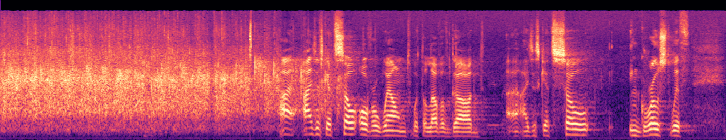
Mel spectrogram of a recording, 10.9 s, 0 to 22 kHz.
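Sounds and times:
audience applause: 0.0s - 5.4s
speech: 4.2s - 10.5s.

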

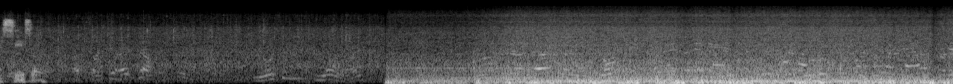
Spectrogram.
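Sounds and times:
speech: 0.0s - 0.8s, 2.6s - 4.0s
rushing wash of wind and water beneath a motorboat: 0.0s - 9.5s
motorboat engine droning on a canal: 3.9s - 9.5s.

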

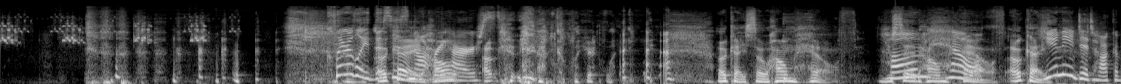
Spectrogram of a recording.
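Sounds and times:
cricket chirping in buzzy trills: 0.0s - 2.5s
laughter: 0.9s - 6.9s
speech: 3.4s - 11.2s.

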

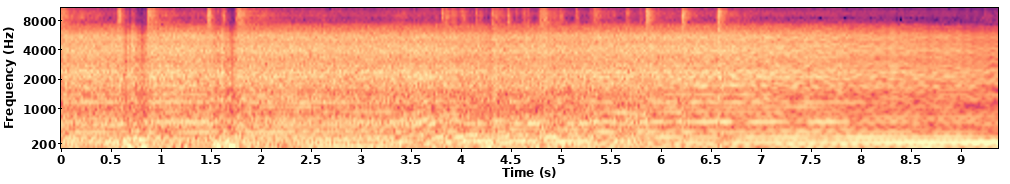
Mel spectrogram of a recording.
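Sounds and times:
heavily overdriven electric guitar through an effects pedal: 0.0s - 9.3s.

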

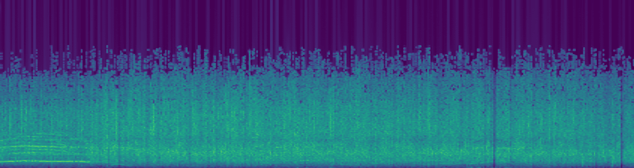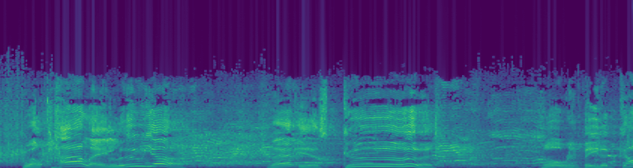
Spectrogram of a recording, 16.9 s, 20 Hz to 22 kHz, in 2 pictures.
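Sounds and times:
audience at a church service applauding: 0.0s - 9.7s
speech: 8.8s - 11.1s, 12.0s - 14.4s, 15.7s - 16.8s.

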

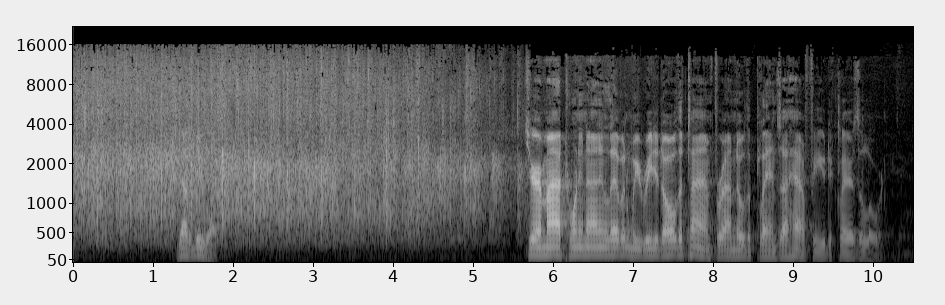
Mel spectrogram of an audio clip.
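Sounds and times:
congregation clapping their hands together: 0.0s - 6.2s
speech: 1.3s - 2.0s, 5.7s - 10.2s.

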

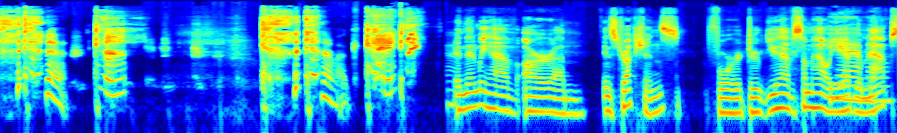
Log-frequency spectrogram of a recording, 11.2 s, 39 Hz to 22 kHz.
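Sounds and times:
sick person coughing: 0.0s - 2.1s, 3.3s - 5.3s
speech: 0.6s - 2.2s, 4.0s - 11.2s
throaty rasp: 0.8s - 3.3s.

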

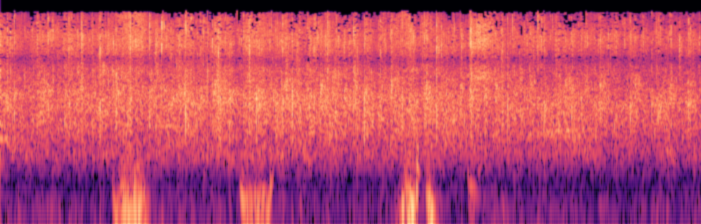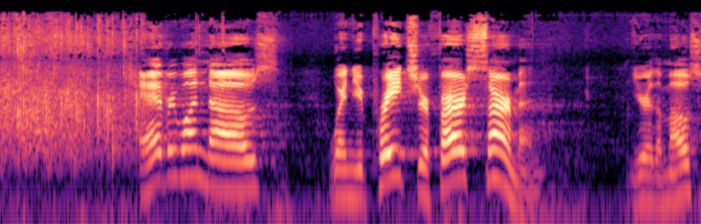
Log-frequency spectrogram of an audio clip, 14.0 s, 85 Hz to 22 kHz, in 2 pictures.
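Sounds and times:
standing church audience applauding: 0.0s - 8.4s
speech: 2.4s - 2.8s, 8.6s - 12.4s, 13.4s - 14.0s.

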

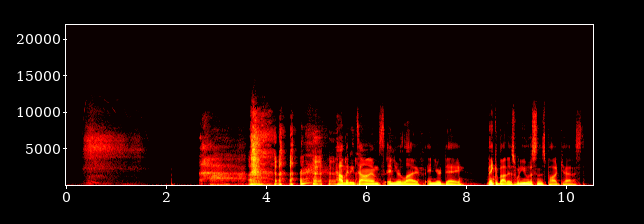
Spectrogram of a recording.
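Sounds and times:
person taking a deep calming breath: 0.3s - 1.7s, 2.7s - 5.4s
laughter: 2.9s - 6.7s
speech: 3.6s - 4.5s, 5.5s - 10.4s.

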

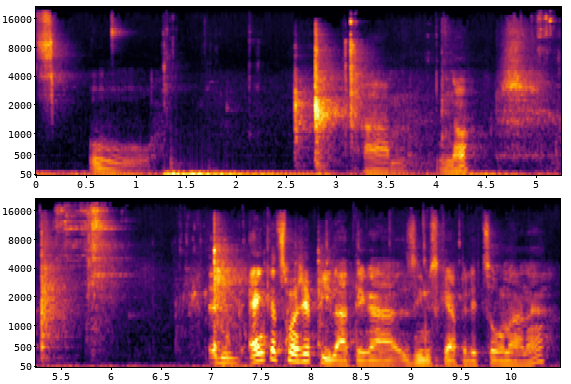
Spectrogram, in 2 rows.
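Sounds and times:
steady low rumble: 0.0s - 6.6s
speech: 0.6s - 0.8s, 3.3s - 4.9s, 7.0s - 10.4s
set of keys with a bottle opener jangling: 4.9s - 6.9s.

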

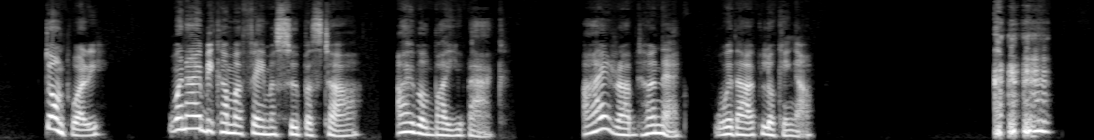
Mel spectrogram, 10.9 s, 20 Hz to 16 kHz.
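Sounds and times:
speech: 0.5s - 1.1s, 1.7s - 5.1s, 5.8s - 8.2s, 10.0s - 10.6s
old man clearing his throat: 10.0s - 10.6s.

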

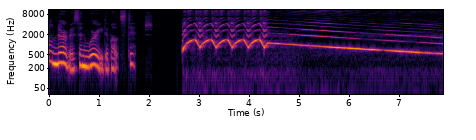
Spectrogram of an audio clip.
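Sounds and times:
speech: 0.0s - 2.1s
ambulance siren at a night-time accident scene: 2.7s - 7.8s.

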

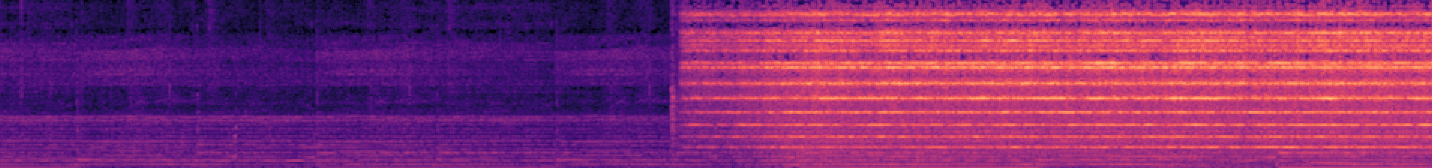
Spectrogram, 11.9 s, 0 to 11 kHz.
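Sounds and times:
fire station alarm bells ringing: 5.6s - 11.9s.

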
